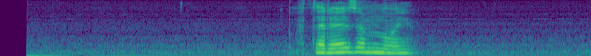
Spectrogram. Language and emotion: Russian, neutral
